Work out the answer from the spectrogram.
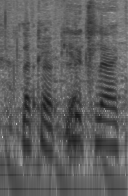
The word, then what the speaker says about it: Leclerc: So I know that everybody, all the fans may shout at me for pronouncing Charles's surname wrong. Is it Leclerc? Leclerc.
